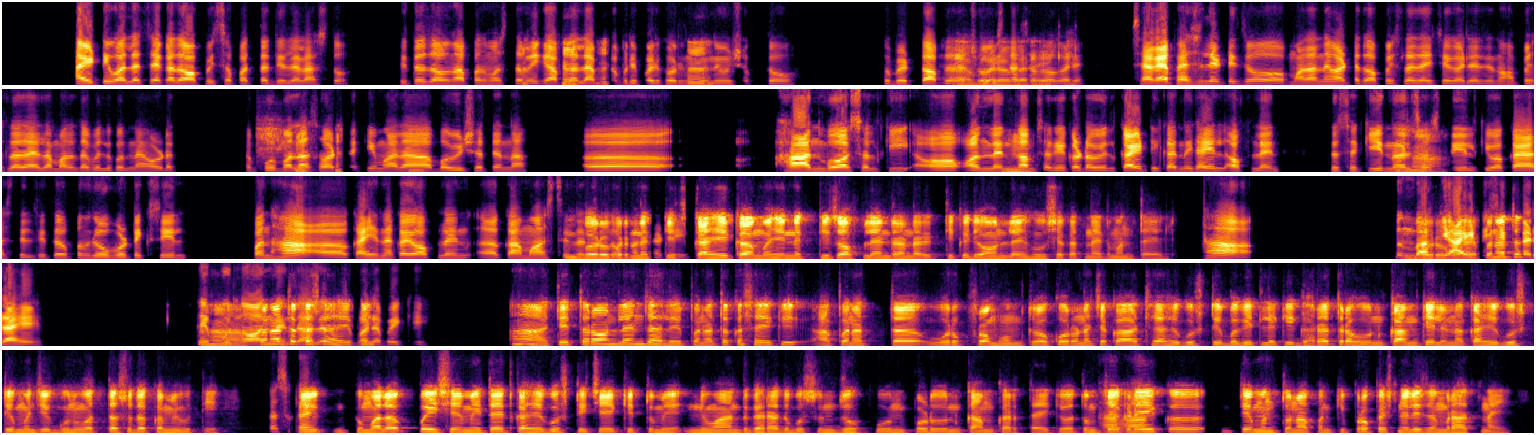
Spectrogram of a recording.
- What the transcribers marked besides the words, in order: other background noise; chuckle; in English: "फॅसिलिटीज"; chuckle; in English: "रोबोटिक्स"; tapping; in English: "वर्क फ्रॉम होम"; in English: "प्रोफेशनलिझम"
- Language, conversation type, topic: Marathi, podcast, भविष्यात कामाचा दिवस मुख्यतः ऑफिसमध्ये असेल की घरातून, तुमच्या अनुभवातून तुम्हाला काय वाटते?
